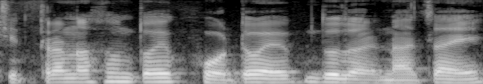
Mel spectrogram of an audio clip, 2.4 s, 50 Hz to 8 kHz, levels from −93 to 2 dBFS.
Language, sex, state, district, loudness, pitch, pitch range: Marathi, male, Maharashtra, Solapur, -15 LUFS, 130 Hz, 120-140 Hz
